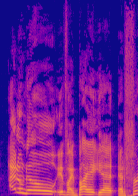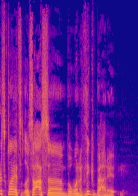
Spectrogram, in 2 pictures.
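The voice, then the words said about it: Imitated voice, sentence tails off. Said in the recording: “my Dills impression ... Really accurate ... It's pretty good ... I just tail off? ... your speech pattern is like a manlier Charlie Day”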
